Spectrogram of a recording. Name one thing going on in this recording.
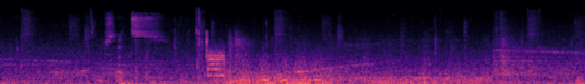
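A rail cart rumbles along a track.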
